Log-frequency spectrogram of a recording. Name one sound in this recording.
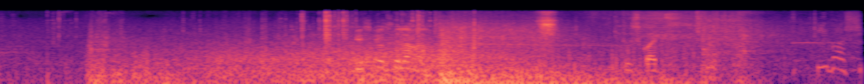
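A smoke canister hisses loudly as thick smoke billows out.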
